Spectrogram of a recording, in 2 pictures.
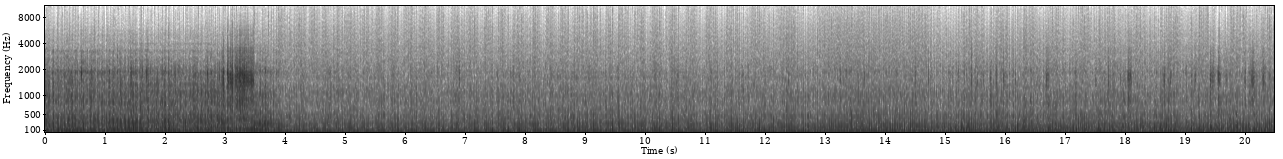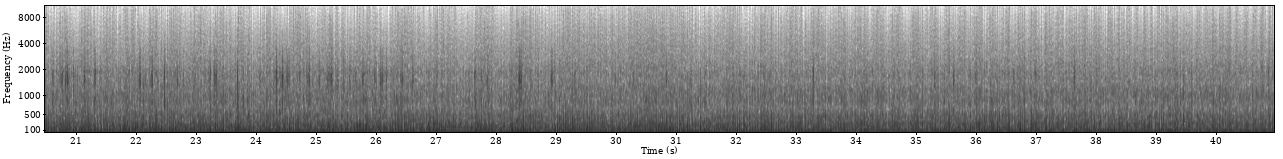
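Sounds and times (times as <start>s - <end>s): aircraft engine idling: 0.0s - 40.9s
faint clicks: 13.1s - 29.5s.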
